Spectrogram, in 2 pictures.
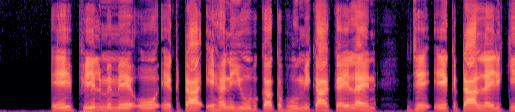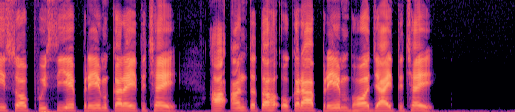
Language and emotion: Maithili, neutral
